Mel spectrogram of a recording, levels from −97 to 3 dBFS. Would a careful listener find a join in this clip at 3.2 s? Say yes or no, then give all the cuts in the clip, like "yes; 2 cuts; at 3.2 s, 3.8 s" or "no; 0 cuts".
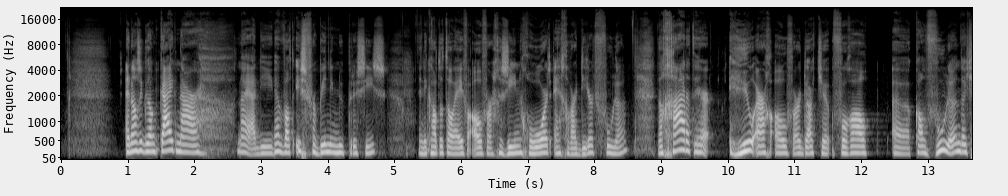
yes; 1 cut; at 3.2 s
